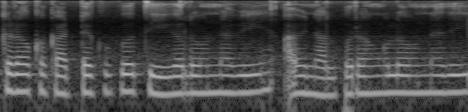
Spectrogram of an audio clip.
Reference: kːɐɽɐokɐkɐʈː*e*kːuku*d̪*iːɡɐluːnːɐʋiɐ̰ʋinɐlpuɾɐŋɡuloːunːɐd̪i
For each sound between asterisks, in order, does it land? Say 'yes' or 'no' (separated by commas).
yes, no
